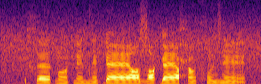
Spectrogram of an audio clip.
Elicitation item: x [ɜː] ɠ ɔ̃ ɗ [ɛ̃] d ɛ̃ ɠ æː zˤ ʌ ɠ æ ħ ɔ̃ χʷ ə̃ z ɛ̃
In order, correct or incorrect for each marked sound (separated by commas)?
correct, correct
